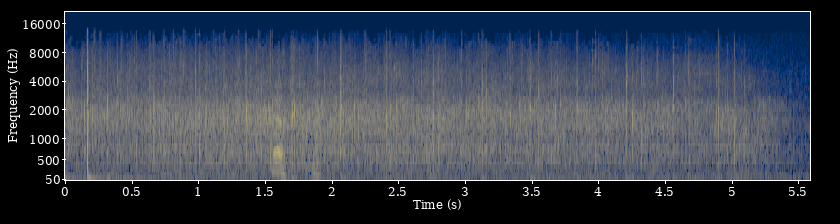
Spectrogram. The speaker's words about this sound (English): Let's clap again.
